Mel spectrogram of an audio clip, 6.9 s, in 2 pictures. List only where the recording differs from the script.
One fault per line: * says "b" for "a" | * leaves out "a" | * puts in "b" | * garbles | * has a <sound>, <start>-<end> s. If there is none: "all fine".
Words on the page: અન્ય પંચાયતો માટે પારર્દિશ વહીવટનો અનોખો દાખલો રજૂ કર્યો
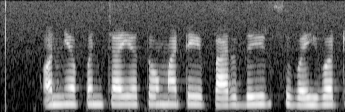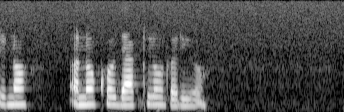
* leaves out "રજૂ"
